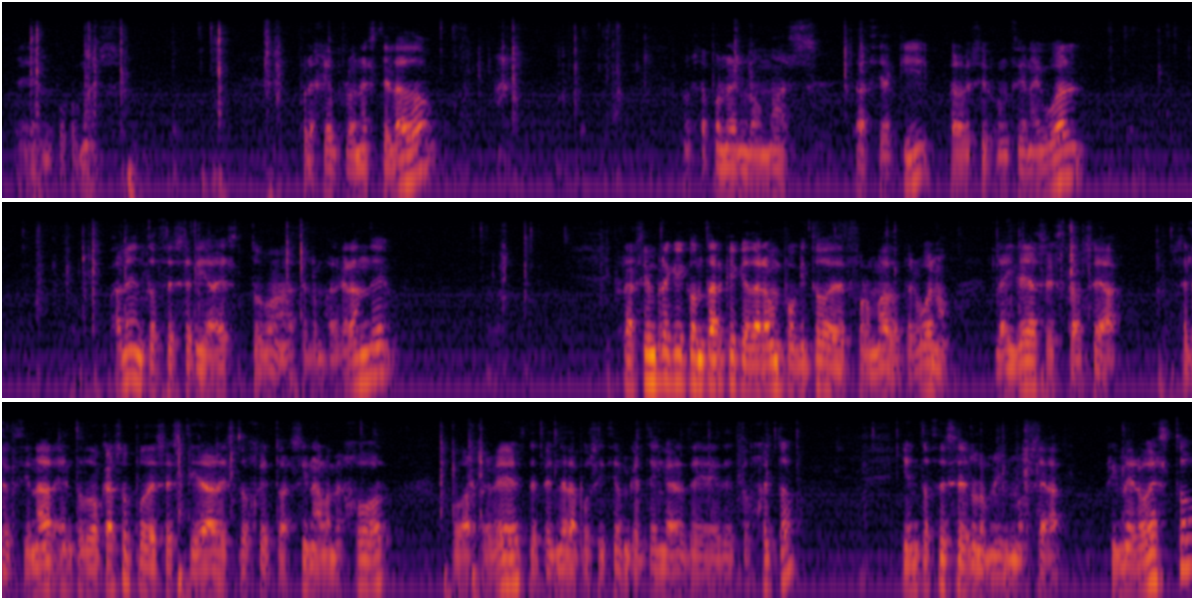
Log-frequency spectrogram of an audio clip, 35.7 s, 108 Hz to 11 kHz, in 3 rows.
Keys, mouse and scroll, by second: 0.8 r, 2.7 g, 5.0 KP_3, 7.4 r, 8.5 g, 13.1 ctrl+KP_1, 14.8 s, 22.8 ctrl+KP_1, 25.6 s, 28.3 s, 34.2 ctrl+KP_1.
